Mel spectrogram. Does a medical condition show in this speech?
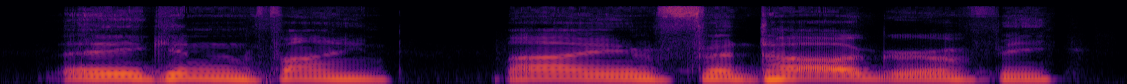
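Yes: Parkinson's disease; young onset.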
